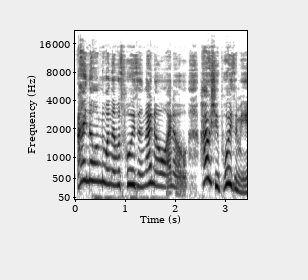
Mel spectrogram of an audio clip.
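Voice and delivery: high-pitched, whiny panicked wail; mock freak-out. Housemate sure she will be picked as the poisoned one, mock freaking out. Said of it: "Akansu was just freaking out".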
